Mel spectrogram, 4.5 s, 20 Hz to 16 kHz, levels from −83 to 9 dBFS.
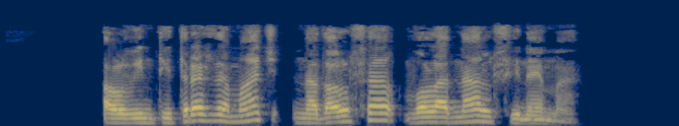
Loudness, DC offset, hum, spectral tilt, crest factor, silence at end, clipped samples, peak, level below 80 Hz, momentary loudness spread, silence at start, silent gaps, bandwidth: -18 LUFS; under 0.1%; none; -4 dB/octave; 16 dB; 0.7 s; under 0.1%; -2 dBFS; -62 dBFS; 6 LU; 0.7 s; 1.89-1.94 s; 8 kHz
